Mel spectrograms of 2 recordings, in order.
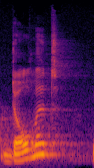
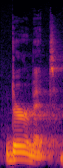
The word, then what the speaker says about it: Dermot: I was like, is it an L or an R? Dolmet? Dermot. No. Dermot.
